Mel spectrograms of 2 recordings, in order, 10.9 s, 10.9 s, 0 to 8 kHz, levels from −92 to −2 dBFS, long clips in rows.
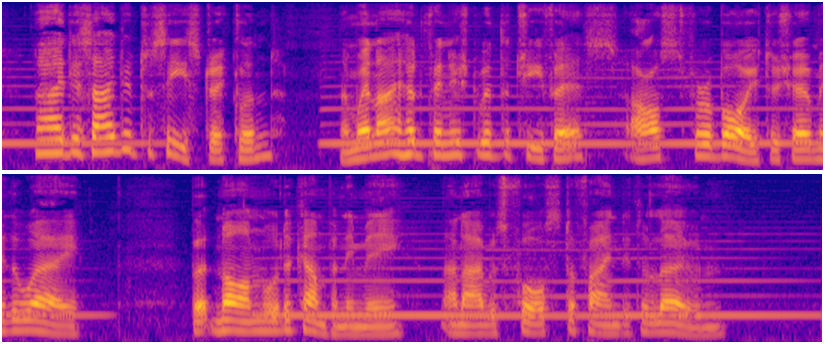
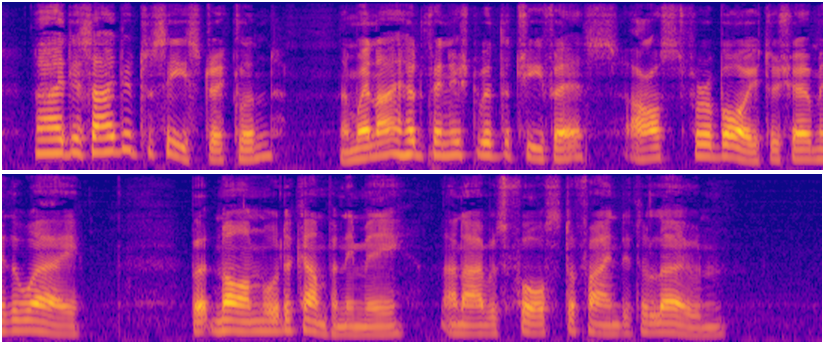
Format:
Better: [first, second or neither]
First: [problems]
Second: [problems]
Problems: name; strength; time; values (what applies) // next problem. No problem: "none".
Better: second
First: background sound (Wind instrument, woodwind instrument); 14 dB below the speech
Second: none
